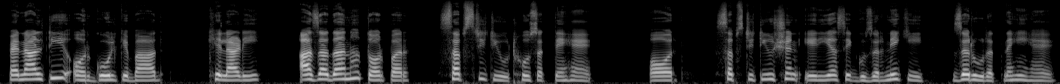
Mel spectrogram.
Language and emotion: Urdu, neutral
